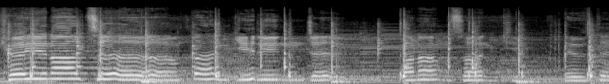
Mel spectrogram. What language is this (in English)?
Turkish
